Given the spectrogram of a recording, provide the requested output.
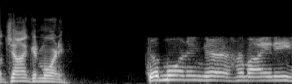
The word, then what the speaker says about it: Hermione: So I'm Hermione. You're adding an extra N in there. So I got to just extend the I. Hermione.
